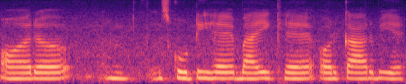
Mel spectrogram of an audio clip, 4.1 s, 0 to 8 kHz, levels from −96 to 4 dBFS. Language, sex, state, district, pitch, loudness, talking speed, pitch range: Hindi, female, Gujarat, Valsad, 210 Hz, -14 LUFS, 135 wpm, 205-215 Hz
